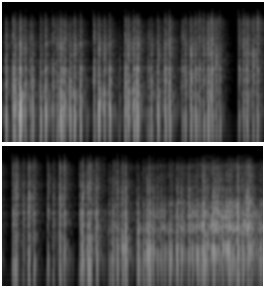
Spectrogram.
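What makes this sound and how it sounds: Long pink acrylic nails tap rapidly on a yellow printed cardboard gift box held up close. The result is a dense run of sharp, dry clicks in quick bursts with brief pauses between them, ending in a steadier, continuous flurry of taps.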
